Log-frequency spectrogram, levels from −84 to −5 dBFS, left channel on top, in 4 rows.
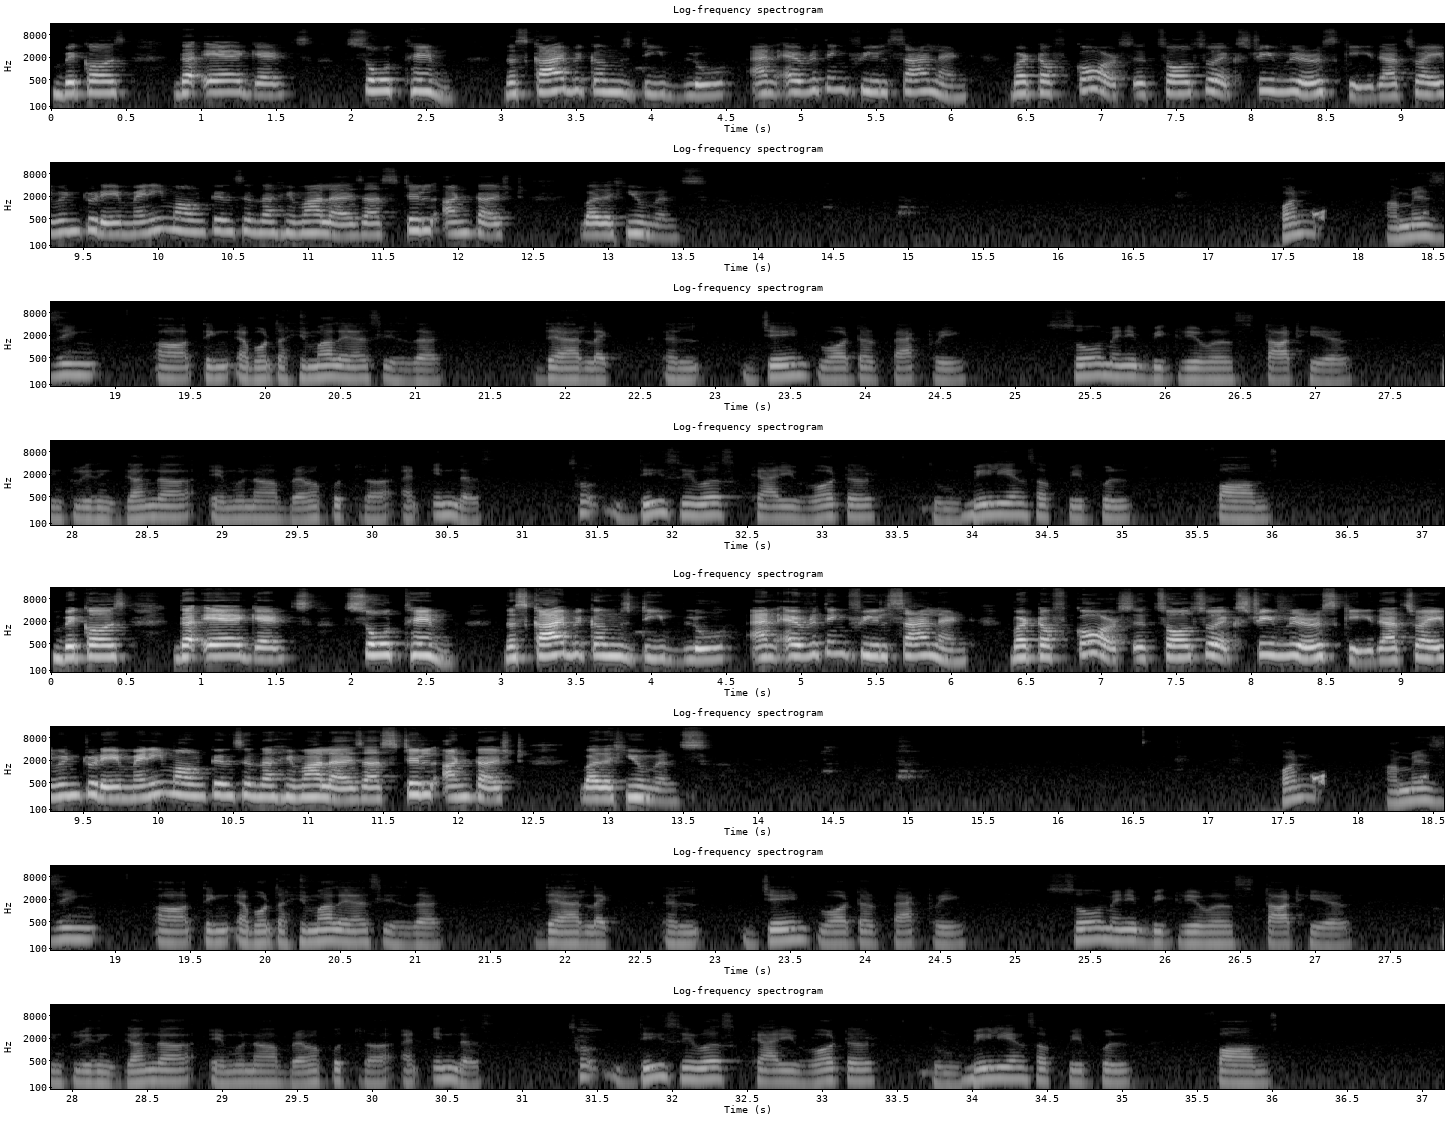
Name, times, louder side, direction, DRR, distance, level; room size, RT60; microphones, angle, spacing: voice 1, 0.0-1.7 2.0-2.7 3.0-6.1 6.4-12.3 12.8-13.6 14.9-15.0 17.7-17.8, right 7 dB, 85° right, 0.6 m, -27 dB
voice 2, 18.2-18.9 19.2-21.2 21.8-22.3 22.6-22.9 23.2-24.7 25.2-27.2 27.8-30.7 31.4-33.4 33.7-35.1 35.6-36.1, equal, 5° right, 1.1 m, -40 dB
head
